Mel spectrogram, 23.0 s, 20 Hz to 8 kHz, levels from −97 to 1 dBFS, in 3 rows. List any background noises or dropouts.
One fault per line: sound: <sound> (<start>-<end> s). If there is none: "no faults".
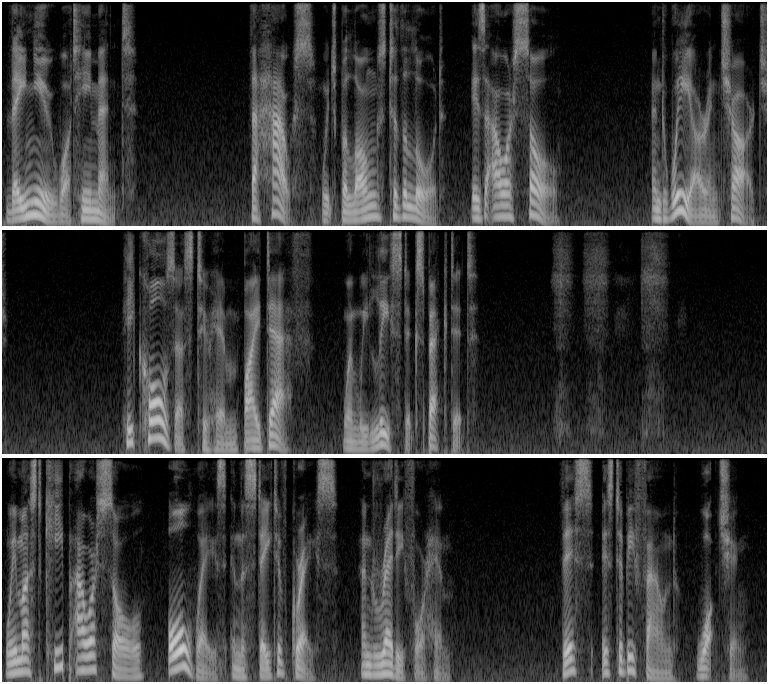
sound: sniff (13.1-14.5 s)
